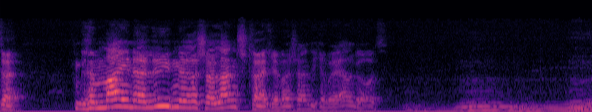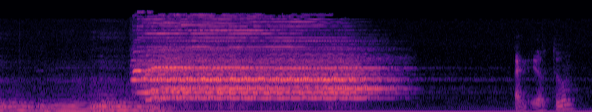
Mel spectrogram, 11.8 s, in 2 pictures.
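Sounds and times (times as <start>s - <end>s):
speech: 0.0s - 3.9s, 4.6s - 5.0s
telephone bell ringing: 7.2s - 10.1s.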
